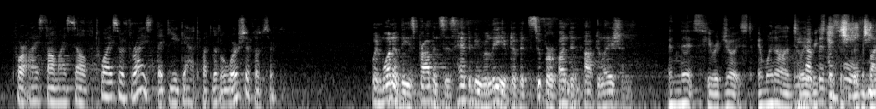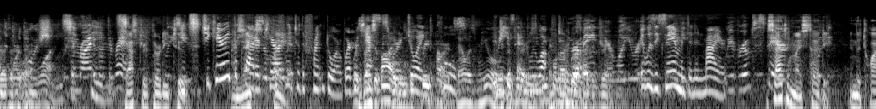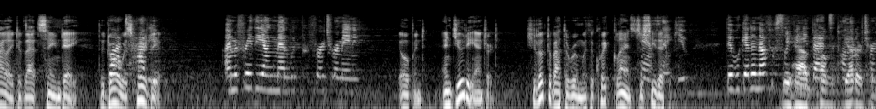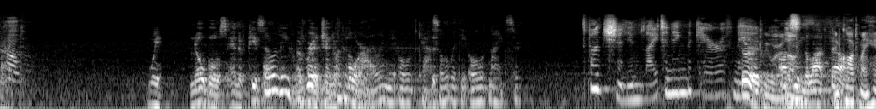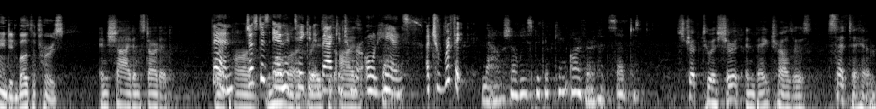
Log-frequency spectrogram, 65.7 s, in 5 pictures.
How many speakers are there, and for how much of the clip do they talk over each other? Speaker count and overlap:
eight, about 38%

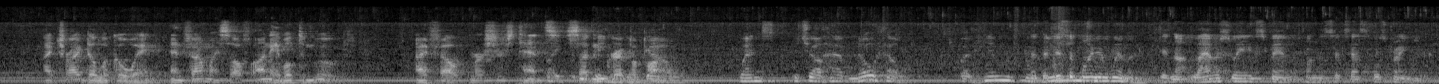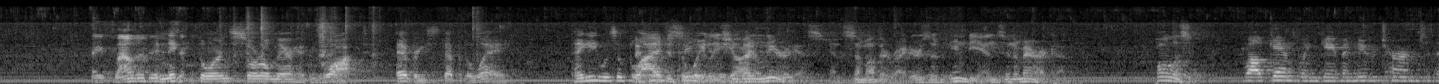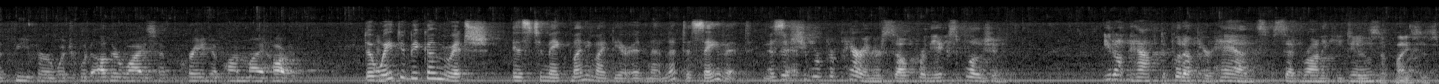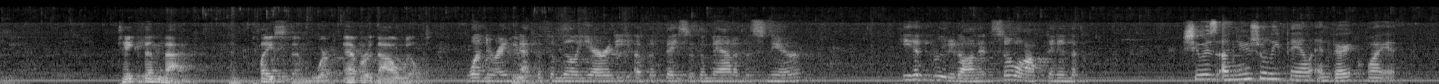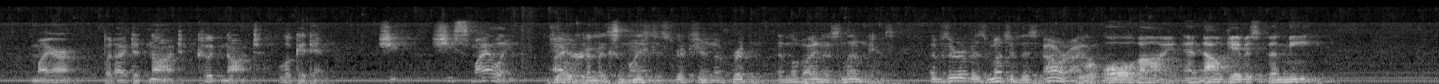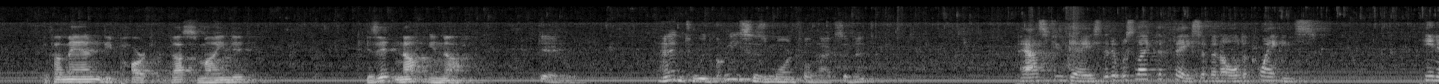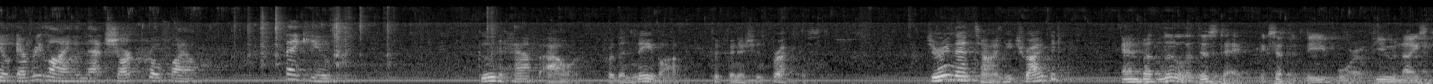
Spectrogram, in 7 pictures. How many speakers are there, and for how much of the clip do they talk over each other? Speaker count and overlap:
nine, about 8%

